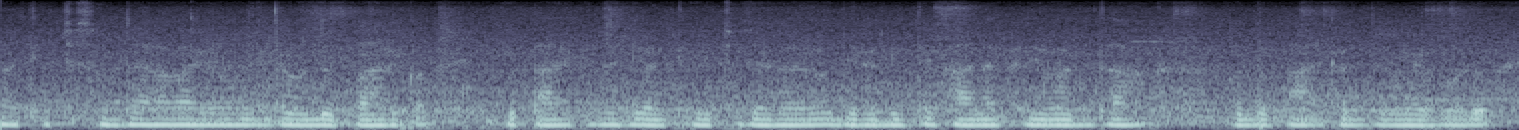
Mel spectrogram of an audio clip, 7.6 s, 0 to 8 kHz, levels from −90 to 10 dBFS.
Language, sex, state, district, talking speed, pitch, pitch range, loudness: Kannada, male, Karnataka, Shimoga, 150 wpm, 130 Hz, 125-135 Hz, -14 LUFS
